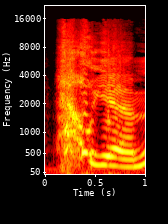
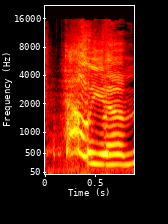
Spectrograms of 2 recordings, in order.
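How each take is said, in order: First: High, loud "Hell yeah"; excited shout. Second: Much higher and louder "Hell yeah"; all-out shout. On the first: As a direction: yell it out with excitement. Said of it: "And I was like". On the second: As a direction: hold nothing back, scream it. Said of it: "I'm not holding anything back". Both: Retold or imitated.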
